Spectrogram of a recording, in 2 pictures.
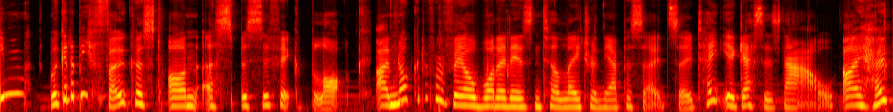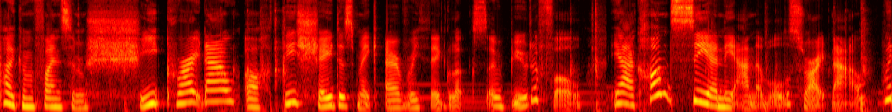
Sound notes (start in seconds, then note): none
